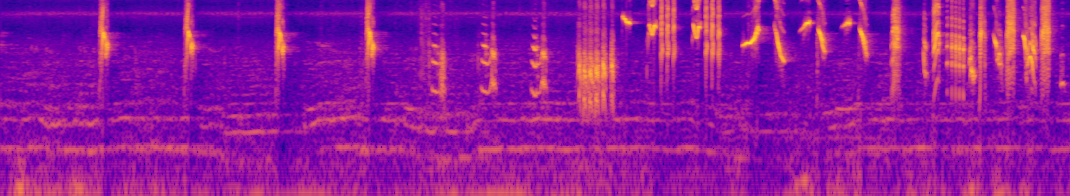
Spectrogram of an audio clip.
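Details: Long-tailed shrike singing in the "toet toet" style used to prompt other shrikes: sparse single high ticks at first, then a burst of rasping noise and a dense, varied run of whistles, slurs and chatters over a low hum.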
